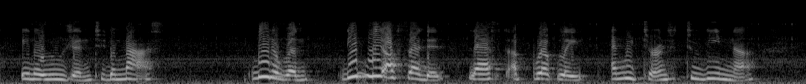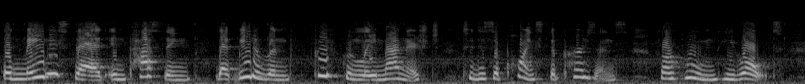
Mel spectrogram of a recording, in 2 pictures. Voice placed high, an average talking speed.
No: very high, 250 Hz; slow, 120 wpm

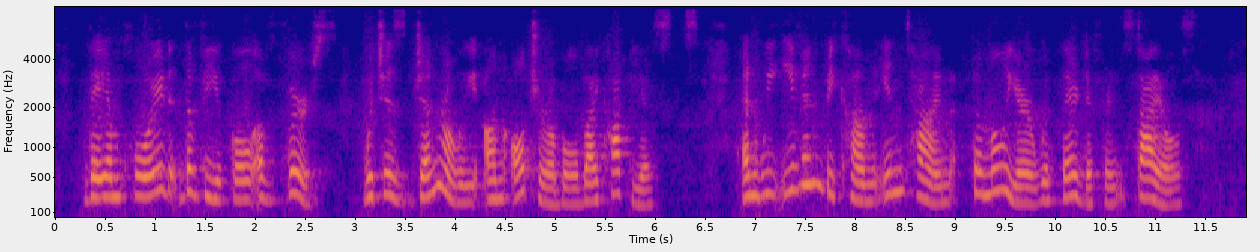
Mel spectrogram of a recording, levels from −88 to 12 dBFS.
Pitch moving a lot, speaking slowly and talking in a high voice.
Yes: wide, 5.7 semitones; slow, 115 wpm; high, 245 Hz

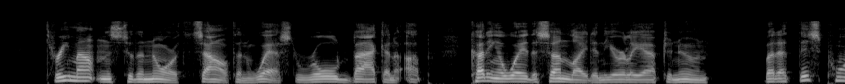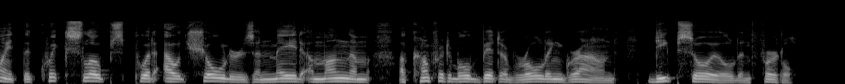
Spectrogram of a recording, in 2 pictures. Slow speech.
No: average, 155 wpm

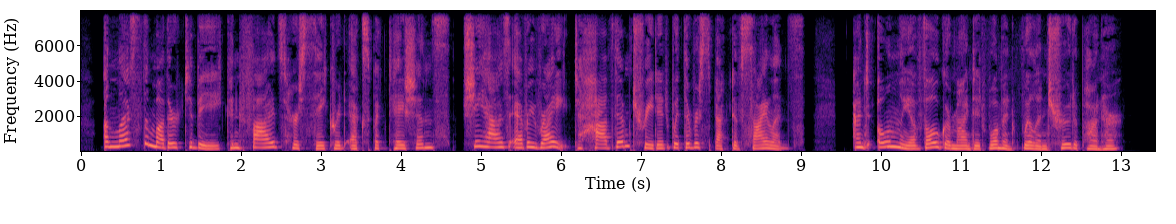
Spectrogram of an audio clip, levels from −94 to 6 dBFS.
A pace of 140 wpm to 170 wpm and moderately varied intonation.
No: average, 145 wpm; wide, 5.7 semitones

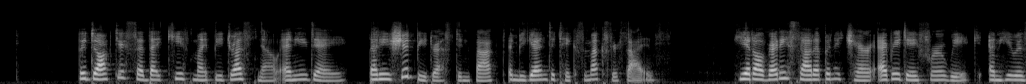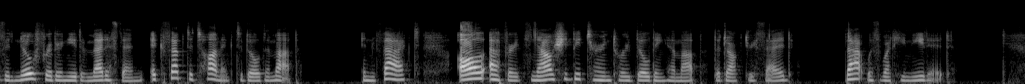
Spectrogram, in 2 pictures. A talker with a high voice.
Yes: high, 200 Hz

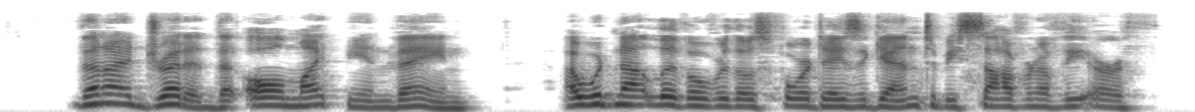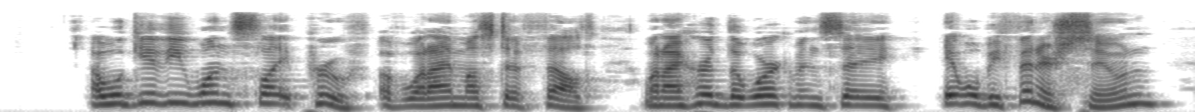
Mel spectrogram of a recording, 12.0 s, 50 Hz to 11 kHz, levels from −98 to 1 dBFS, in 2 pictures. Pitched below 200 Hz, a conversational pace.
No: medium, 185 Hz; fast, 240 wpm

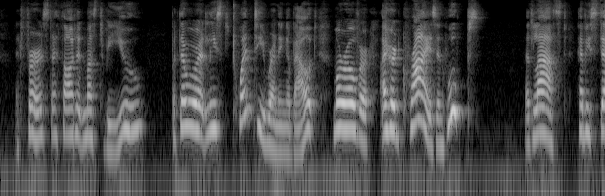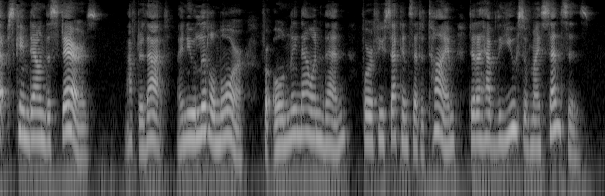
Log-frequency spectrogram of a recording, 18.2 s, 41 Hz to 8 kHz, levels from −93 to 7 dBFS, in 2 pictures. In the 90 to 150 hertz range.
No: high, 195 Hz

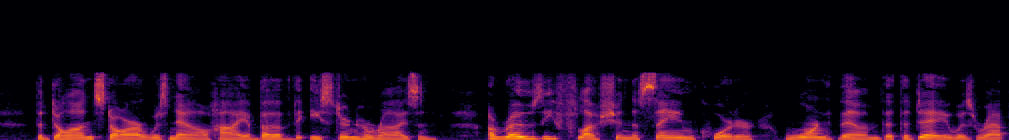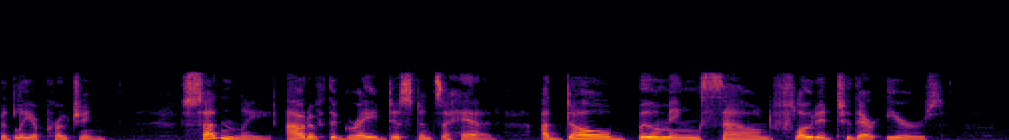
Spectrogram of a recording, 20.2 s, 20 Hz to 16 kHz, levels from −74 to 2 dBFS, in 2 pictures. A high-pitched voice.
No: medium, 180 Hz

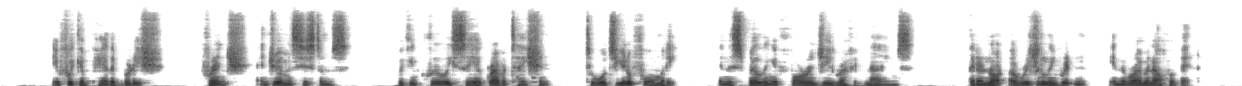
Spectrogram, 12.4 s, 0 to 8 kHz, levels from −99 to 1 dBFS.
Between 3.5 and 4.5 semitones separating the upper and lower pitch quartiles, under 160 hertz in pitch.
No: narrow, 2.5 semitones; low, 135 Hz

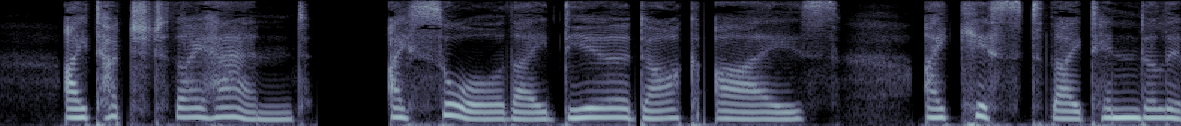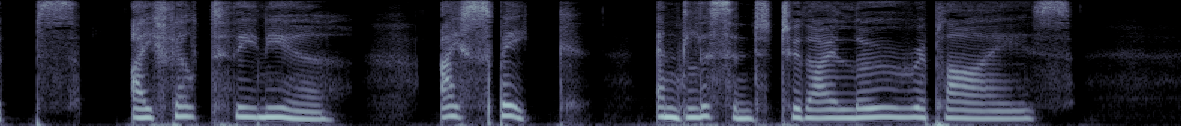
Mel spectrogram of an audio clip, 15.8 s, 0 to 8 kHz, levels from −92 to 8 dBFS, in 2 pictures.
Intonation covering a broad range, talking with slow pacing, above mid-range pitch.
No: average, 3.1 semitones; slow, 105 wpm; high, 205 Hz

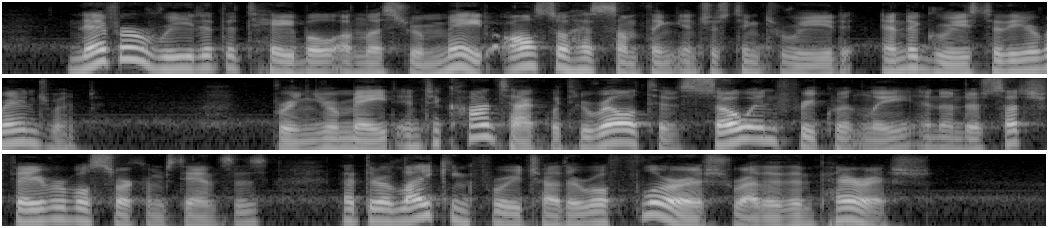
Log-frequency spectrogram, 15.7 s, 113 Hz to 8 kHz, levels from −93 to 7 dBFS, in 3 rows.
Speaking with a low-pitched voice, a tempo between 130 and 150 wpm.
No: low, 125 Hz; average, 170 wpm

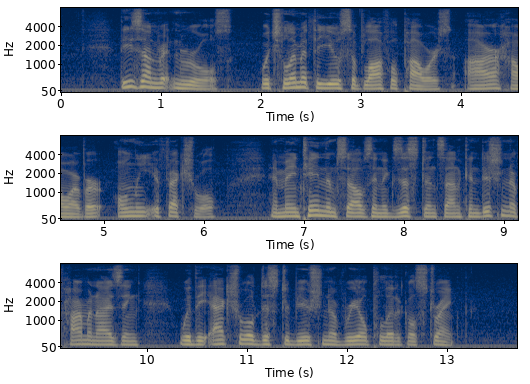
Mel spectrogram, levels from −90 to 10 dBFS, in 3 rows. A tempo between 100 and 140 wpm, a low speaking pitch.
Yes: slow, 135 wpm; low, 130 Hz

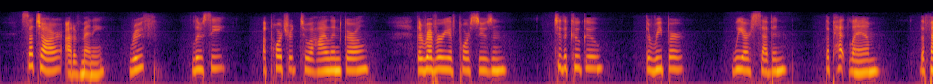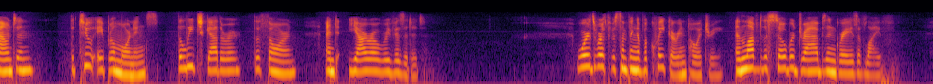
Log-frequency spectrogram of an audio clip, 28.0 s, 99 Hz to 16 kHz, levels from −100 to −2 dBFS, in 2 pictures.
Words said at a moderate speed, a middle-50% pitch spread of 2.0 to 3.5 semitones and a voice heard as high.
No: slow, 130 wpm; average, 2.8 semitones; high, 230 Hz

